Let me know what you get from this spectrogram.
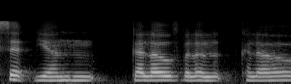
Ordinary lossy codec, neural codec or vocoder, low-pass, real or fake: none; codec, 16 kHz, 0.2 kbps, FocalCodec; none; fake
